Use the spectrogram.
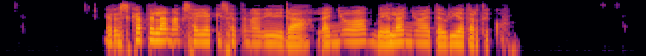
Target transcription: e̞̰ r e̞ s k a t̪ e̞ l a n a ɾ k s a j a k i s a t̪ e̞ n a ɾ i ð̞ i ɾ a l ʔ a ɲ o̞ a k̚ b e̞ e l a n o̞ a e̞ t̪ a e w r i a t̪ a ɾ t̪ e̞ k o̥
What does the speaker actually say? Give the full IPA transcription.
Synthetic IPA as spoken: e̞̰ r e̞ s k a t̪ e̞ l a n a k s a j a k i s a t̪ e̞ n a ɾ i ð̞ i ɾ a l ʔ a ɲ o̞ a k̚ b e̞ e l a ɲ o̞ a e̞ t̪ a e w ɾ i a t̪ a ɾ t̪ e̞ k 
